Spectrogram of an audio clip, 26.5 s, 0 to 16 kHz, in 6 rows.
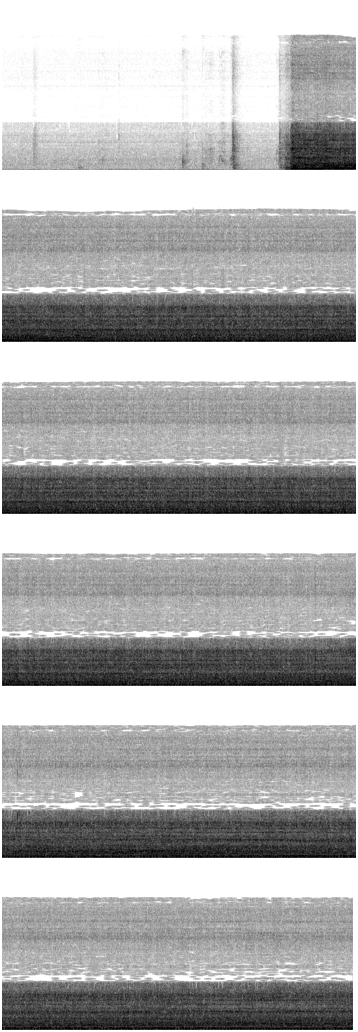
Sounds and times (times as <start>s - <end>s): Vehicle: 0.0s - 26.5s
Medium engine (mid frequency): 3.4s - 26.5s
Idling: 3.5s - 26.5s.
